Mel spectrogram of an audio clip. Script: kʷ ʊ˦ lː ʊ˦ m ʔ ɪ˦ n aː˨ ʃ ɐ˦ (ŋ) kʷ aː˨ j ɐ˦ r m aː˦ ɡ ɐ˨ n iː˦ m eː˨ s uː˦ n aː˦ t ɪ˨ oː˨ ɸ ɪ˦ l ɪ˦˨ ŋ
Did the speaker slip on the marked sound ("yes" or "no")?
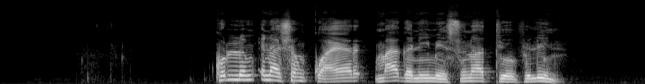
no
